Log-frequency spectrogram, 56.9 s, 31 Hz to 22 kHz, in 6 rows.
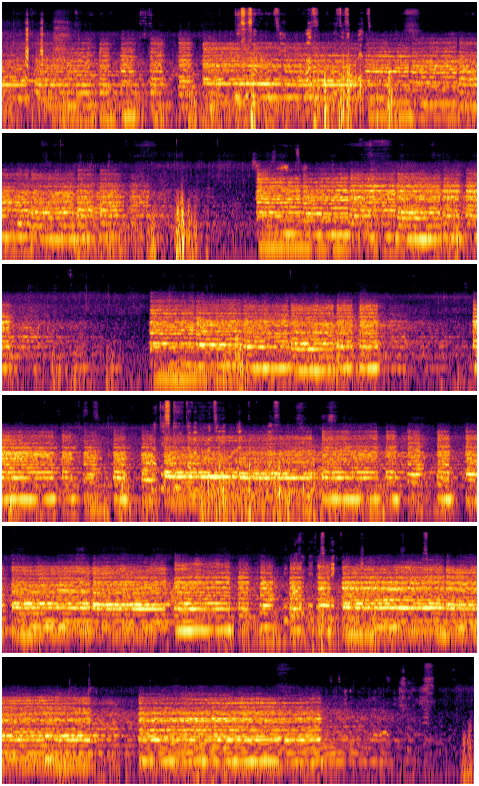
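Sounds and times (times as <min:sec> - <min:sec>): ship's musical horn playing a tune: 0:00.0 - 0:56.9.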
